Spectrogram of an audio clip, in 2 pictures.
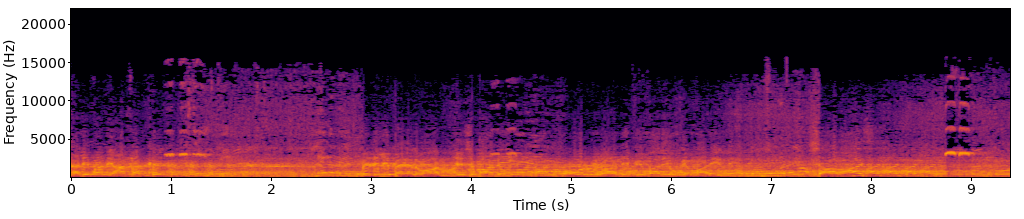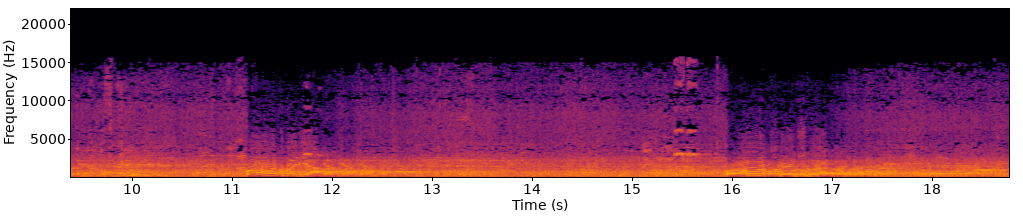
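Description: A large crowd of men chatters and shouts nearby.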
